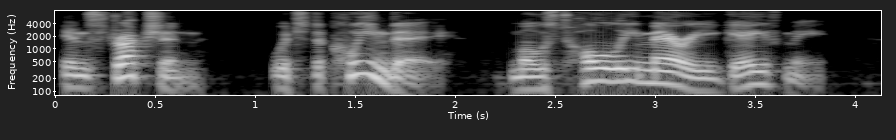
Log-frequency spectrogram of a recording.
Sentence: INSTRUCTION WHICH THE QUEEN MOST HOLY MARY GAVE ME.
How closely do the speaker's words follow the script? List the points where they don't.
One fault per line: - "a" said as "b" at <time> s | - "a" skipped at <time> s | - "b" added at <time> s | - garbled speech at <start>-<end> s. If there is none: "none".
- "day" added at 1.7 s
